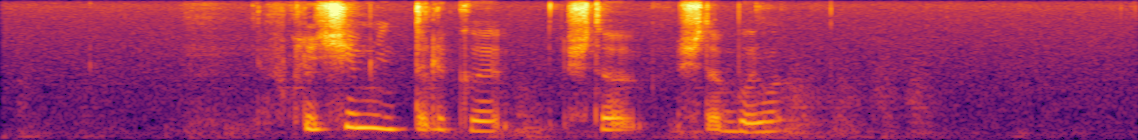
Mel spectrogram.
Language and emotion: Russian, sad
